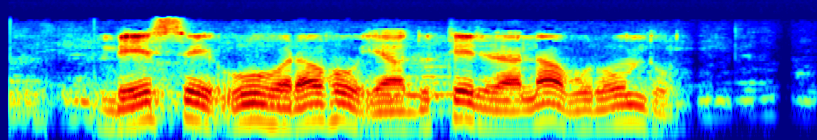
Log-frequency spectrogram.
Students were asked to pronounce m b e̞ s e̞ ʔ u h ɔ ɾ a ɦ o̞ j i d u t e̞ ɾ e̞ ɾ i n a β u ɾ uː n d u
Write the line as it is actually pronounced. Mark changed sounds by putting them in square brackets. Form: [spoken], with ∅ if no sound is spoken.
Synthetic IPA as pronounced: m b e̞ s e̞ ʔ u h [o] ɾ a ɦ o̞ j [a] d u t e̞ ɾ e̞ ɾ [a] n a β u ɾ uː n d u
